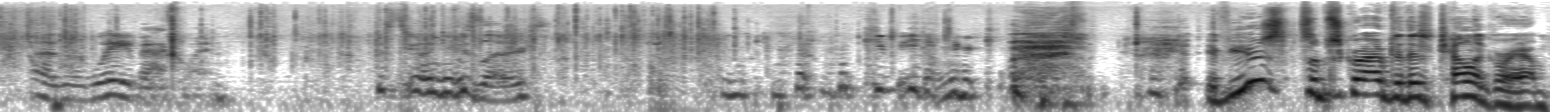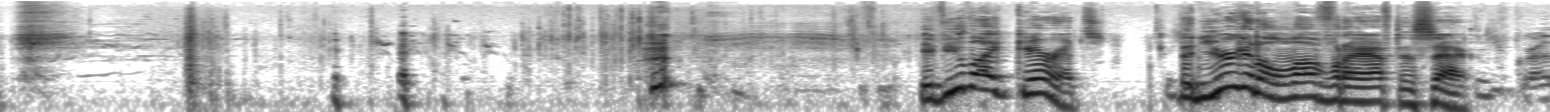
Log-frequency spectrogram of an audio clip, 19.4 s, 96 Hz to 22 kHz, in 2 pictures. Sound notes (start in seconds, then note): 4.6 laughing; 10.0 laughing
